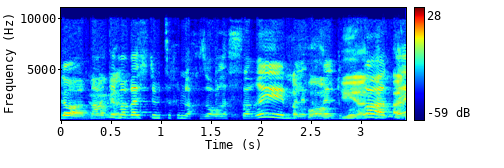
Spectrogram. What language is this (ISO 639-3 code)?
heb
